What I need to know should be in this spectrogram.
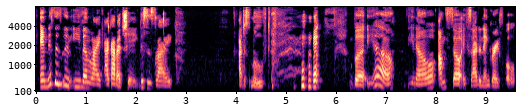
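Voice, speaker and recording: An American woman chatting casually in a budgeting vlog, animated and playful, laughing often and dropping into a Jamaican accent for bits. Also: lowish voice. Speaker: budgeting vlogger.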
